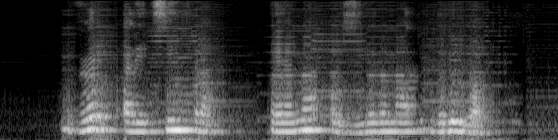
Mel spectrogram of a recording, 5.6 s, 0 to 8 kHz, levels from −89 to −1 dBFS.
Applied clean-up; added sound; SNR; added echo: neural separator model SepFormer DNS4.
